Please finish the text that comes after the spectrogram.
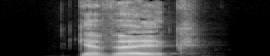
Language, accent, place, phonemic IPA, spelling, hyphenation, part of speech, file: German, Germany, Berlin, /ɡəˈvœlk/, Gewölk, Ge‧wölk, noun, De-Gewölk.ogg
- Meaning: cloud mass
